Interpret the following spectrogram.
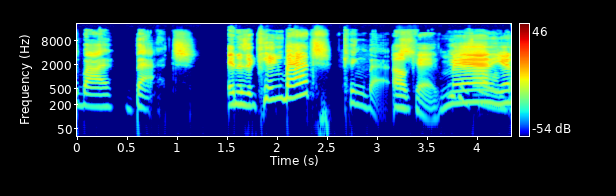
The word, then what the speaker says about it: King Bach: It's King Batch cuz his last name is Bachelor.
